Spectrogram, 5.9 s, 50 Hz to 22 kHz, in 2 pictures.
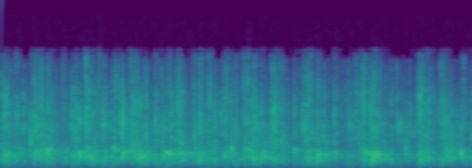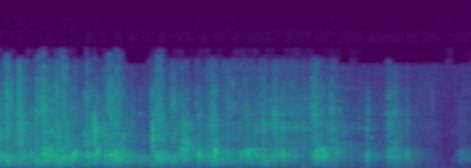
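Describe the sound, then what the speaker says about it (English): Audience applause at the live launch of Ghana's National Science and Maths Quiz 2021 championship: dense, steady clapping from a large crowd that holds for several seconds, then thins and fades near the end. "let's give her a round of applause"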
